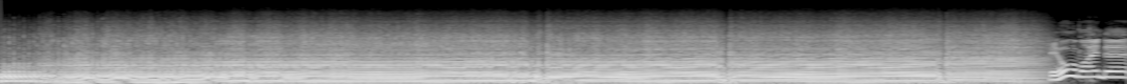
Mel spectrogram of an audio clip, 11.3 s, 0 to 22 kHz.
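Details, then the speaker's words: Husqvarna 701 Enduro Euro5 single-cylinder engine, formerly a 1/8-mile racer in a Duke frame, rebuilt with a 56 mm throttle body; the single drones unevenly under load with sharp pops every couple of seconds, mis-fuelled because the old map doesn't suit the modifications. "Yea, as you have seen or heard, it is running, but nothing more. As a result of the complete reconstruction to this 56 throttle valve, the old map, which I still had from the old 1/8mile racer when the engine was still in the Duke frame, is of course no longer suitable."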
